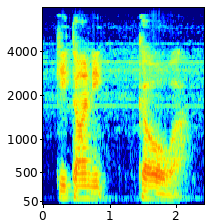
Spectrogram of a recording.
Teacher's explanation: That double K sounds very similar to a glottal stop. Effectively, you're holding the K sound just a little bit longer before you release it.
